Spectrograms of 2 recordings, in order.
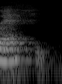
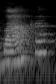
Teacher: A diferença é que um vibra e outro não o f é só um ventinho e o v vibra garganta Então essa é a diferença do surdo por sonoro E se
